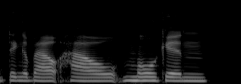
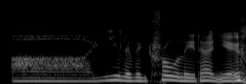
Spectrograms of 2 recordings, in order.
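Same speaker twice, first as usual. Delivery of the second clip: mock sympathy; 4 semitones lower than usual. Retold teasing remark to a friend.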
